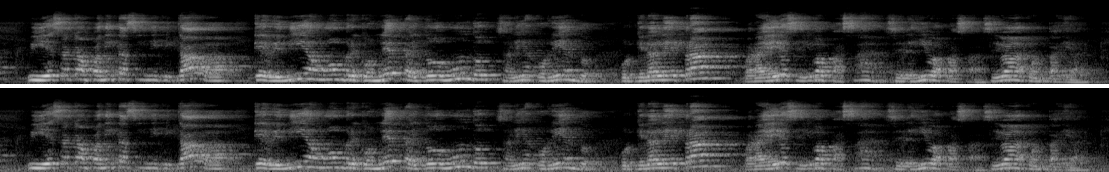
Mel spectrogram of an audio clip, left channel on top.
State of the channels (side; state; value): right; noise; rumble, 18 dB below the sound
